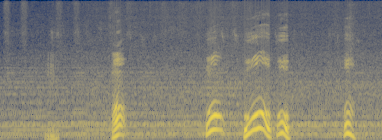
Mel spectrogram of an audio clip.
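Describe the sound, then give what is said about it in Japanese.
A steady, low buzzing drone of bees around a hive runs throughout, while several short, rising-and-falling vocal sounds, like brief grunts or exclamations, pop up over it. “あれやっば、蜂の巣じゃないの。”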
